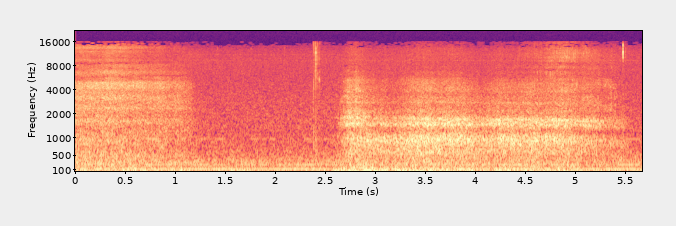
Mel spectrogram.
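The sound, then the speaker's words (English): A short, airy inhale in triangle breathing is followed after a brief pause by a longer, steady hissing exhale, fairly soft, with no talking. “So the idea behind breathing like this in a triangle breath, where you only breathe for one of the sides and exhale for two, is that you're releasing more CO2 out of your body, which will let your heart rate slow down”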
